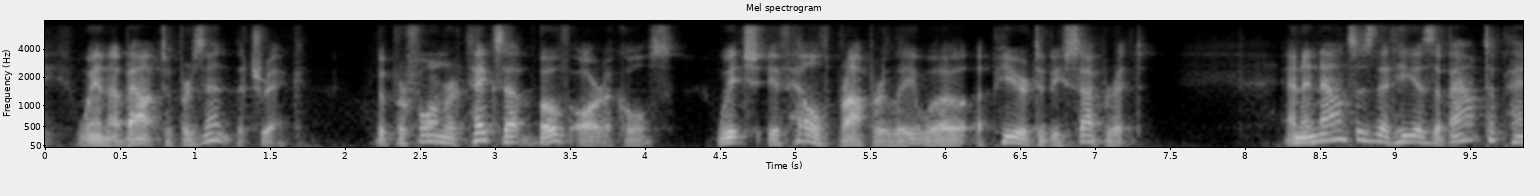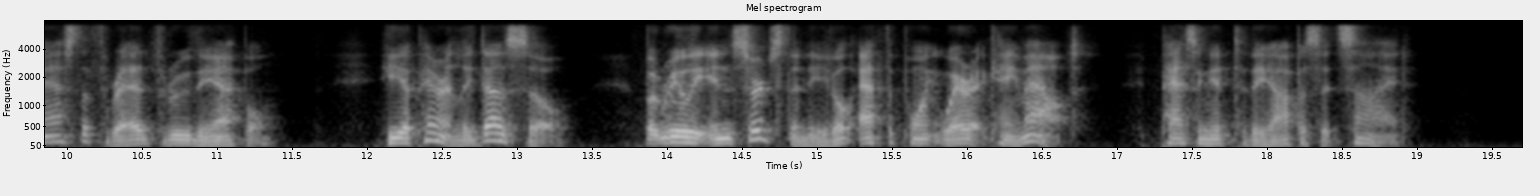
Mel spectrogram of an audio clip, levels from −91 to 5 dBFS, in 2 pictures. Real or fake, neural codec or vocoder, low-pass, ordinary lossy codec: fake; codec, 16 kHz, about 1 kbps, DyCAST, with the encoder's durations; 7.2 kHz; MP3, 64 kbps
